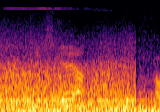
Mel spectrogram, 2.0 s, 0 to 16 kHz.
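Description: Kawasaki H2 motorcycle cruising steadily in sixth gear at about 4,000 rpm, with a constant engine note under loud wind rush on the microphone.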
